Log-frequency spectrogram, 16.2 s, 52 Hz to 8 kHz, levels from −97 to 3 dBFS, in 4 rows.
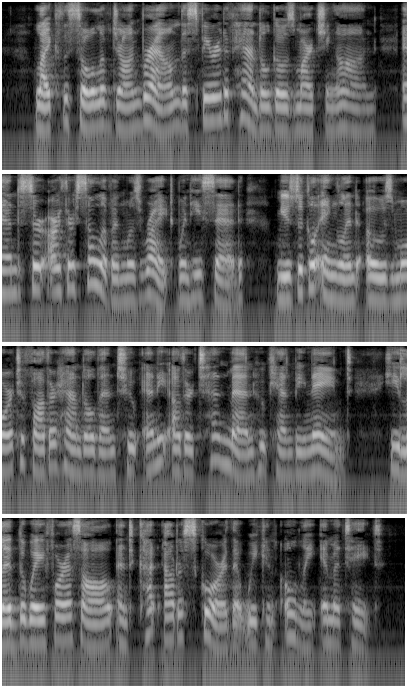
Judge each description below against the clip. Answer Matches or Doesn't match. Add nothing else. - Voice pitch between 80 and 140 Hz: Doesn't match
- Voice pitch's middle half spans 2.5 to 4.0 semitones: Matches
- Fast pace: Matches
